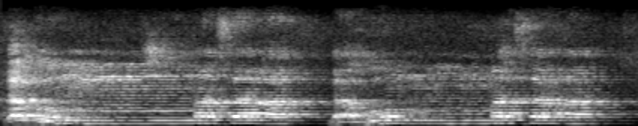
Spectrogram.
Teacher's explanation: ketika kita menahan, ya, suara di antara mim bertemu mim, itu suara agak masuk ke rongga hidung, jadi agak ngirung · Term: idgham mimi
